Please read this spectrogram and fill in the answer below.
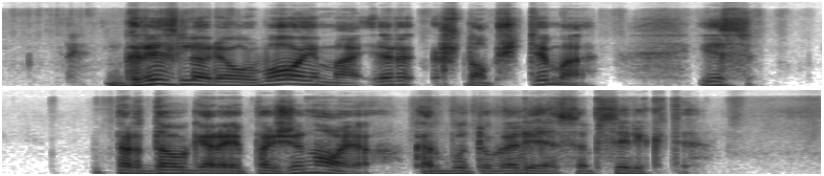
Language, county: Lithuanian, Kaunas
